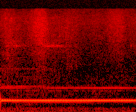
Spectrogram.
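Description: A faint piano note held and slowly fading: one steady tone with a weak higher overtone, left ringing between phrases of a slow piece.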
